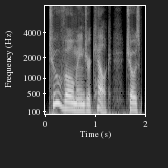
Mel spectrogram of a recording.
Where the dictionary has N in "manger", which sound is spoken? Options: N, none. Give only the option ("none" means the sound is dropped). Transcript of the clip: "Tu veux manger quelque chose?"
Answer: N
